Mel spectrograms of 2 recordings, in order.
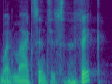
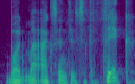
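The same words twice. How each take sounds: First: Said in the usual way. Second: Slower, with heavy weight on "thick"; stress on THICK. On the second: Retold or imitated. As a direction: lean hard on the word "thick", imitating her emphasis. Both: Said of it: "she emphasized the word thick".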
